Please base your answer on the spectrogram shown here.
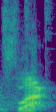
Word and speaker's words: Slatt: Shout outs to David Slatt, which rhymes with cat.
